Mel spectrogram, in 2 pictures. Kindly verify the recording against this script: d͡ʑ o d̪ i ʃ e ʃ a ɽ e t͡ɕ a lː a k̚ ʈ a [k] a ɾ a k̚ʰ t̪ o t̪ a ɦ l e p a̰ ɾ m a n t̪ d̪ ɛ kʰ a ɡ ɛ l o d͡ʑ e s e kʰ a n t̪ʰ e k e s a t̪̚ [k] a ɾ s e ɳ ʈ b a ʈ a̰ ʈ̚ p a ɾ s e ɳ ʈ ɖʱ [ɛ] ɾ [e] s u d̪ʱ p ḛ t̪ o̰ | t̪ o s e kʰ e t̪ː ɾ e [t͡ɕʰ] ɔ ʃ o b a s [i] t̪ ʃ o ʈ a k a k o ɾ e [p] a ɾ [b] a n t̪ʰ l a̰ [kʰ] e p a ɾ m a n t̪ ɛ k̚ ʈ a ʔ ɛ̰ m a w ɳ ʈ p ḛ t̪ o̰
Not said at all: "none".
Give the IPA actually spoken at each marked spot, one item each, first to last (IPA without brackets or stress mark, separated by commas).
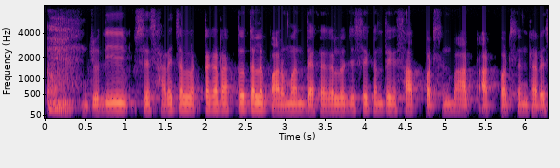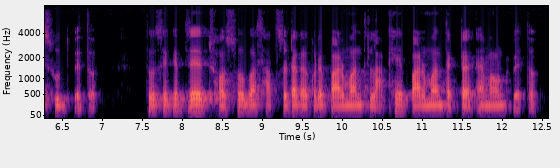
k, p, a, e, t͡ɕʰ, a, p, m, kʰ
